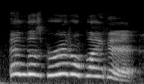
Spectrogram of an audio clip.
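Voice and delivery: high, loud gleeful burst; excited squeal. Real, not acted. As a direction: squeal it out with joy. Excited about gift.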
